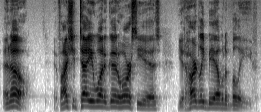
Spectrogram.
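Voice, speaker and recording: A man's voice: medium pitch, normal speed, a bit bright, voice pushed up, natural voice. A man voicing an earnest, trusting young woman who speaks frankly and affectionately in a western audiobook. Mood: earnest, proud. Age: young adult. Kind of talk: audiobook character reading of a western.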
